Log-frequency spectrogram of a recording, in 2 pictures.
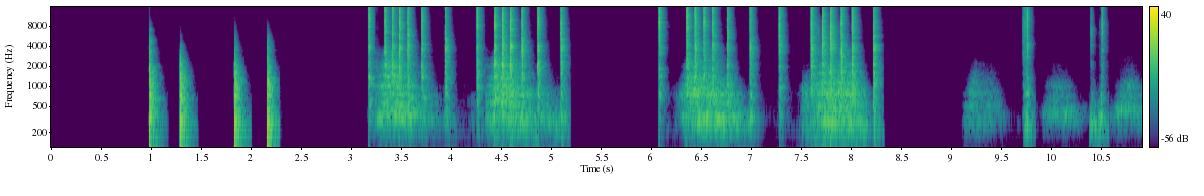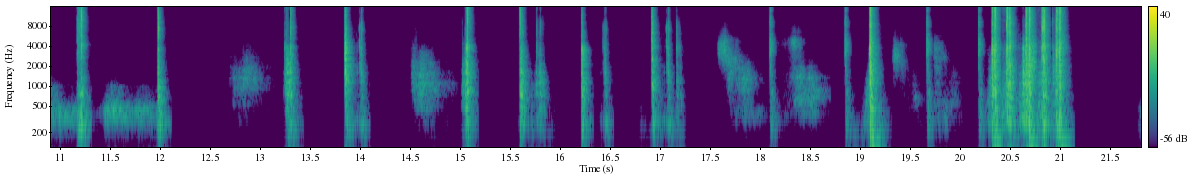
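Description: Small metal magnet balls click and snap together sharply.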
